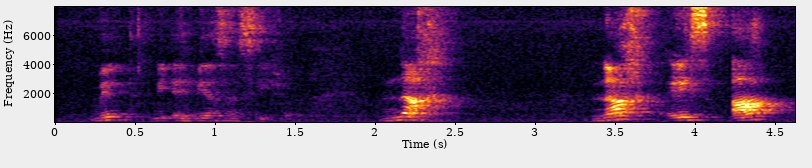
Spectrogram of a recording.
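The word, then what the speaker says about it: nach: es bien sencillo na naj es a o hacia bien na Recuerden que la ch del alemán se pronuncia como una J del español verdad na naj significa a o hacia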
